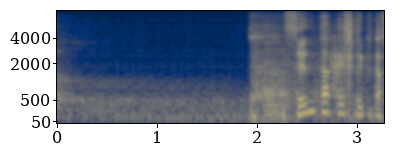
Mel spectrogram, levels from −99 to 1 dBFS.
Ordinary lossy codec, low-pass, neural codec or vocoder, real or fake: none; none; codec, 16 kHz, 0.8 kbps, ZipCodec; fake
